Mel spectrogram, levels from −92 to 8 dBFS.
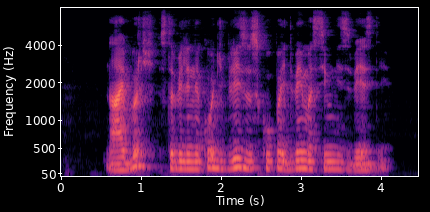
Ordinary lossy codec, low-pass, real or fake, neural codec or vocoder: none; none; real; none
